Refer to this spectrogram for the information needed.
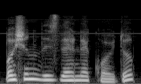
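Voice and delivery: plain reading voice

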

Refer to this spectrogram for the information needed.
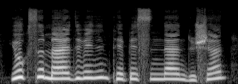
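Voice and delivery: usual speaking voice

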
